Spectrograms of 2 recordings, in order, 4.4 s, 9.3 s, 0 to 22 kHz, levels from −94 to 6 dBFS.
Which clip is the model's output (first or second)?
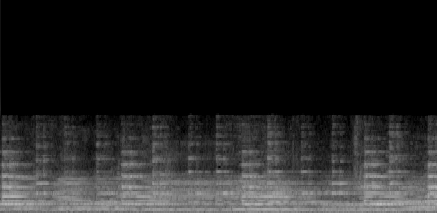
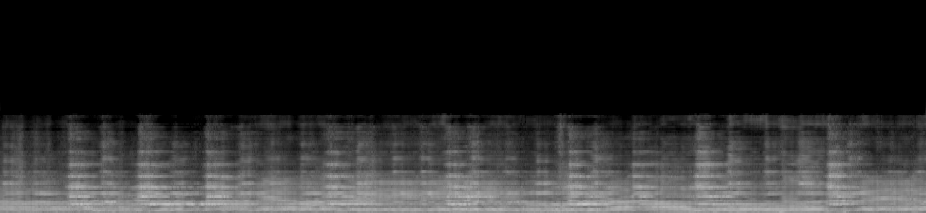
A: second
